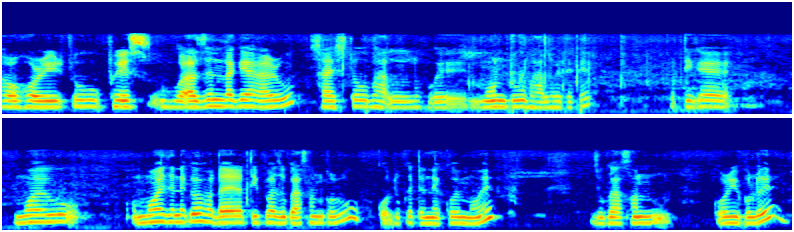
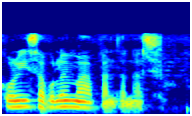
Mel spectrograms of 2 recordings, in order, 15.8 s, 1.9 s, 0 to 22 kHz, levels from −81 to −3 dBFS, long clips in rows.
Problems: background sounds at intervals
